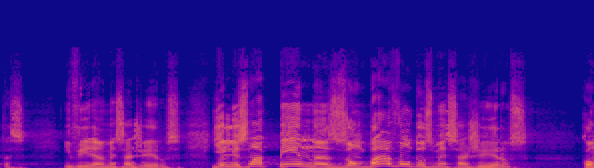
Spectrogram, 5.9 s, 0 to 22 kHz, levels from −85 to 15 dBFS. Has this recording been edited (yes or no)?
yes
